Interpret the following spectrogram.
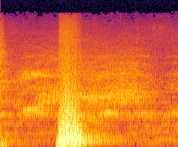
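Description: A single loud shout or cry from a person, about a second in, short and strained.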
